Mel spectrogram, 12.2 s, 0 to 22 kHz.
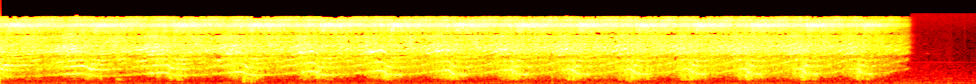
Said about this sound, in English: So this was a remote control car. Huh. And at the highest pitch, it was going 200 miles an hour.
